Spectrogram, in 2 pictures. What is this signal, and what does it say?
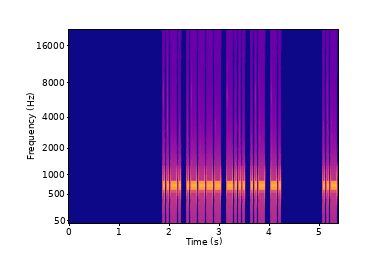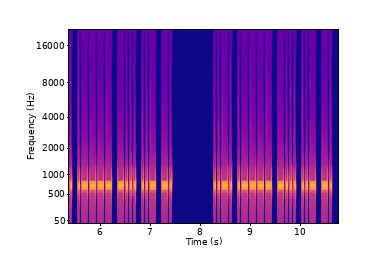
Morse code, heard as a keyed tone, about 32 wpm, 700 Hz. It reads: F1BUN F1BUN F1BUN
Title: DXCC-100 Call Signs - 5 Characters - Repeated 3x - 30wpm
